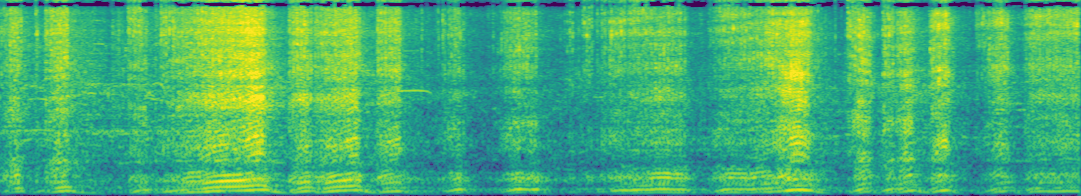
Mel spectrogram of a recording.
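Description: Monster truck engine revving hard again and again, its pitch sweeping up and dropping back every second or two as the truck drives across a dirt arena.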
